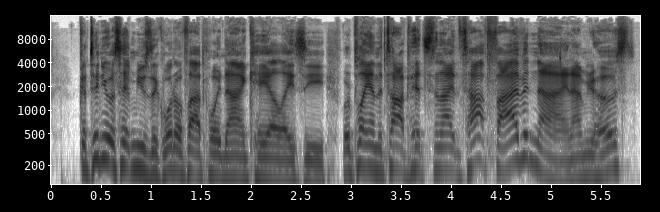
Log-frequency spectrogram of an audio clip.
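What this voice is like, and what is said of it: Strained, exaggerated radio DJ voice. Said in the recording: “I can DJ the crap out of this stuff ... Except I'm losing my voice doing it”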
